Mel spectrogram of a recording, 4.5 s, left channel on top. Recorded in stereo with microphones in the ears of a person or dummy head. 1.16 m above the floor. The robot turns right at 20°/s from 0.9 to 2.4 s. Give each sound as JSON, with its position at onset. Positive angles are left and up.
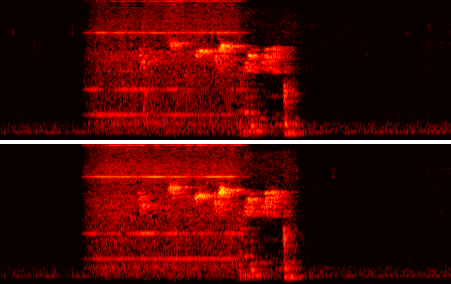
{"t": 1.4, "sound": "a bird", "side_deg": -80, "distance_m": 1.9}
